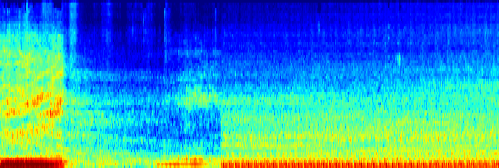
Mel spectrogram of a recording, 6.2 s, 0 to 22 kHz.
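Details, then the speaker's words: 12-valve Cummins diesel swapped into a 1967 Ford F100: brief louder burst, then even steady idle knock about four pulses a second, nothing irregular; judged to sound good. "Sounds good. It does sound good."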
